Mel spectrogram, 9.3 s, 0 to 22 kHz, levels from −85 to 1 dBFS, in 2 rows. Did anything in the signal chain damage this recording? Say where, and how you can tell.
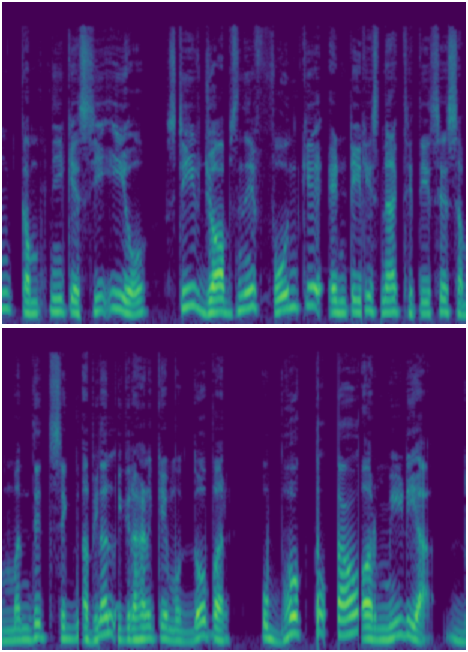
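Yes: chunks out of order at 3.6–4.0 s (after "जॉब्स ने फ़ोन के"), 5.4–5.8 s (before "के मुद्दों पर") and 7.8–8.2 s. Each time a 200 ms block plays one slot late, so speech briefly jumbles at the hard joins, pointing to buffer or packet reordering.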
